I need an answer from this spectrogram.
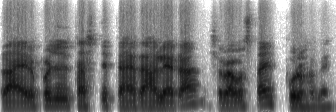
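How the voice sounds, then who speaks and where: Bright-voiced man teaching recitation. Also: medium pitch, clear, resonant tone. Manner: explains step by step and checks understanding with questions; slowly models drawn-out recitation examples. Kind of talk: explanatory Tajweed lesson.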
